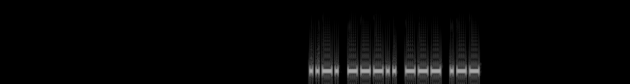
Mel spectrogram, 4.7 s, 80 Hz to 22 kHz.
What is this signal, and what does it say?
Morse code, heard as a keyed tone, about 51 wpm, 700 Hz. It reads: F8OW
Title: DXCC-100 Call Signs - 4 Characters - Repeated 3x - 50wpm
